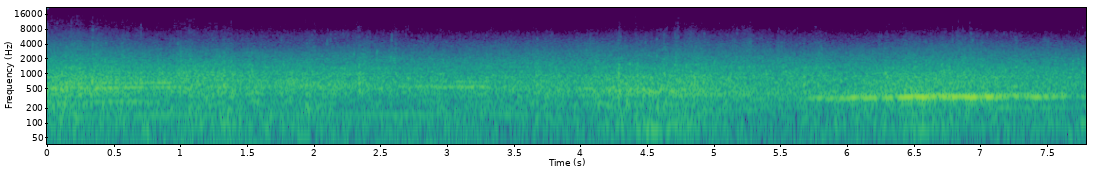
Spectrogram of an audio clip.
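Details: Bowhead whale song: a steady low tonal moan swells near the end over a dense underwater hiss, with fainter held tones earlier in the passage.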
